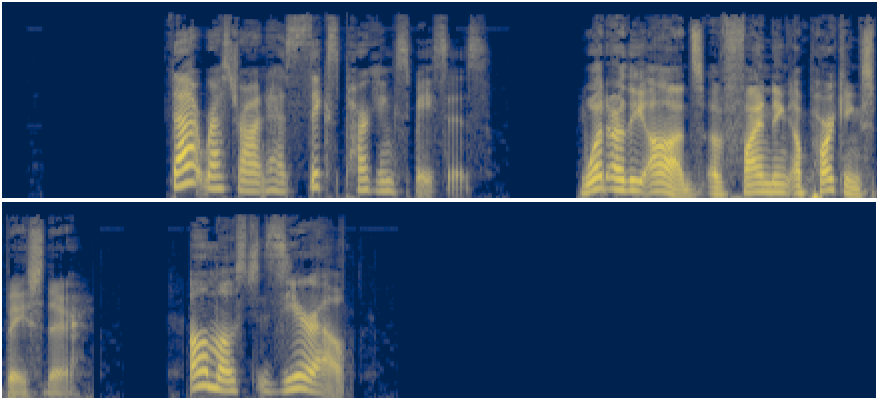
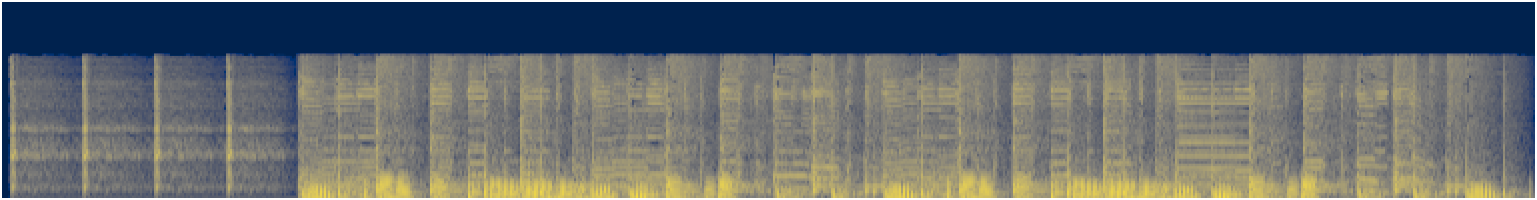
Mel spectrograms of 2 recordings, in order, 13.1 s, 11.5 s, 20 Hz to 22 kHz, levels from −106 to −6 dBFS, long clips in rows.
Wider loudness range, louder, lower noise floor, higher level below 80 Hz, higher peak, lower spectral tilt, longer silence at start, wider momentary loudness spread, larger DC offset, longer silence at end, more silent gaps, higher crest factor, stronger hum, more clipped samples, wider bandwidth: first, 7 LU vs 3 LU; about the same, -25 LUFS vs -23 LUFS; first, under -90 dBFS vs -46 dBFS; second, -50 dBFS vs -30 dBFS; about the same, -6 dBFS vs -4 dBFS; about the same, -4.5 dB/octave vs -5.5 dB/octave; first, 1.3 s vs 0.05 s; first, 16 LU vs 12 LU; neither; first, 4 s vs 0.15 s; first, 3.81-4.30 s, 7.25-7.29 s, 7.47-7.78 s vs none; about the same, 22 dB vs 18 dB; neither; neither; first, 16.5 kHz vs 7.4 kHz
